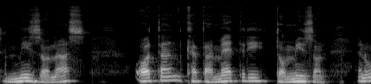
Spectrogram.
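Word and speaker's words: μείζονος: I always get the pronunciation of this wrong. It's mizonas.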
